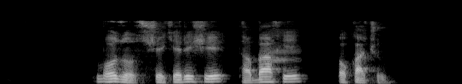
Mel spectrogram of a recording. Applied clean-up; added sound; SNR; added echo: neural mask model RNNoise.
